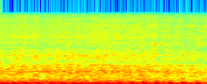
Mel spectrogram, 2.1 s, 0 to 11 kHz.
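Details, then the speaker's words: 1999 GMC C7500 forestry bucket truck engine just started from the cab, PTO disengaged, strong oil pressure; deep, even low rumble with steady pulse, no knocks or misses; normal idle. "folks, as you can see there, she fires right up."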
